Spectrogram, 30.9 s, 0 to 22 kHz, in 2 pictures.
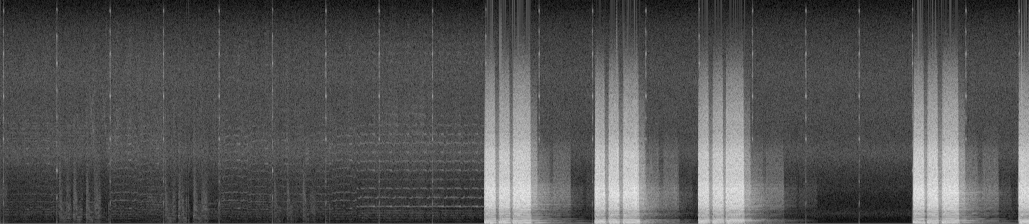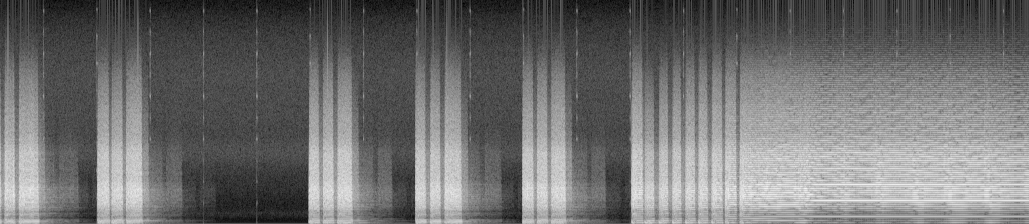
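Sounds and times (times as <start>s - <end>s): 
electric guitar power chord in E: 7.3s - 11.7s, 13.7s - 18.1s, 20.1s - 30.8s.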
